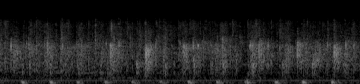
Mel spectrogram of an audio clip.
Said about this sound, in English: That's a good clapping point right there, by the way.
